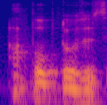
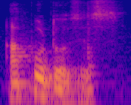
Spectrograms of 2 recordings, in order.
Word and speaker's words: apoptosis: said that it's not apop Tois it's apotosis right the upop is different the P here is silent right toses means drooping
